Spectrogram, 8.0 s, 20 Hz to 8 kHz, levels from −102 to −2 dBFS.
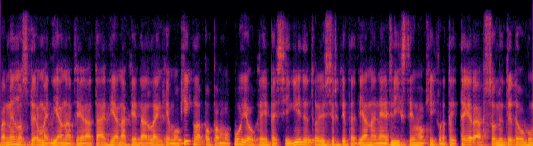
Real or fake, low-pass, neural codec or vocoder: fake; 7.2 kHz; codec, 16 kHz, 4 kbps, FunCodec, trained on Chinese and English, 50 frames a second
